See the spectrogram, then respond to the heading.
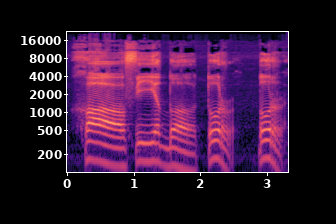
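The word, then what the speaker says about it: خافضة رافعة: Ah, bunyi tanwinnya dimasukkan ke huruf ro. Kita baca khofid tur. Jangan dibaca tun tun ro.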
